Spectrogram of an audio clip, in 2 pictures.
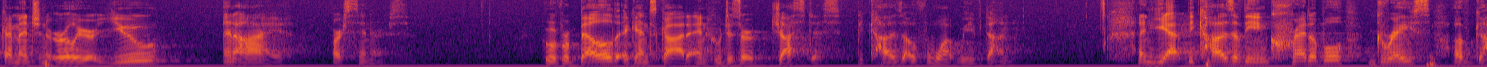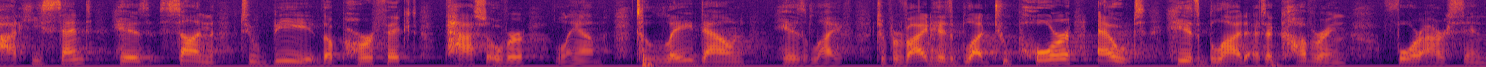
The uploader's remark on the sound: Preached on March 13, 2022 at Liberty Grace Church.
